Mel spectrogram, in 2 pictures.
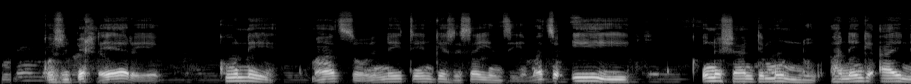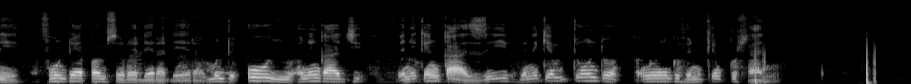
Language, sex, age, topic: Ndau, male, 18-24, health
